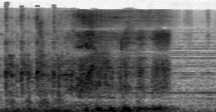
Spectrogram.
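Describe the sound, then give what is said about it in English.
A deep, rumbling growl made from a tiger recording processed into a menacing creature sound for the Indominus Rex, loud, rolling continuously for about two seconds with a throaty low-end texture before tapering off abruptly, heard alone without talk. “That's awesome that it's a tiger. And it's a really sweet sound. But we turned it into something scary.”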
